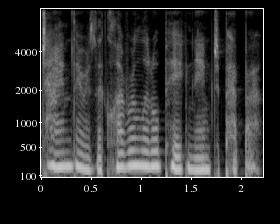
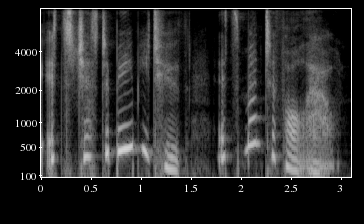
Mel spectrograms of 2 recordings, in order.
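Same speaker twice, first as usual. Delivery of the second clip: higher, light motherly voice; Mummy Pig; 9 semitones higher than usual. Acted. Mummy Pig explaining a baby tooth, lightly higher. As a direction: speak up high and reassuring as Mummy Pig.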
